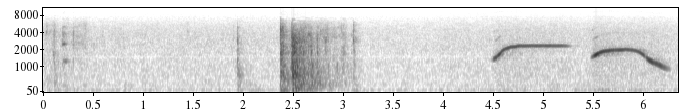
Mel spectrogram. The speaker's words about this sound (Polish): No i teraz, proszę Państwa, zagwizdać, tak? E, ładnie gwizdżesz.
